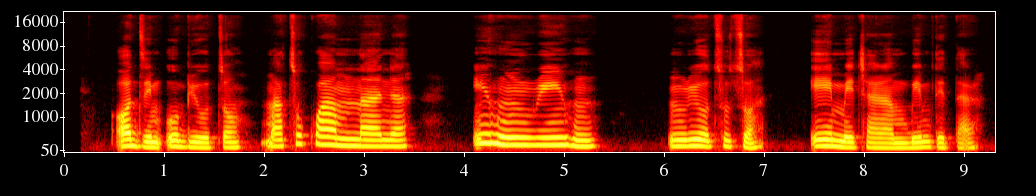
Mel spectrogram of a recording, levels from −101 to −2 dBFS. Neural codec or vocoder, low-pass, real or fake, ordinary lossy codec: none; 19.8 kHz; real; none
